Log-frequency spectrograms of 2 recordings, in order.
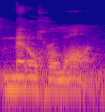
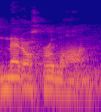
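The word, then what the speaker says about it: Métal Hurlant: France, and it was Metal Hurlant. And it's not Metal Hurlant because I heard the way they pronounce it, and they pronounce it Metal Hurlant because it's French.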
